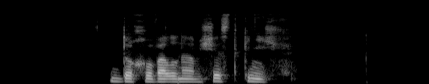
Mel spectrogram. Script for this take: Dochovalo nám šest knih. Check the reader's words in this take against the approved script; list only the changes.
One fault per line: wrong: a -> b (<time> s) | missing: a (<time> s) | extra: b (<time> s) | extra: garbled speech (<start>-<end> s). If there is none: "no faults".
no faults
